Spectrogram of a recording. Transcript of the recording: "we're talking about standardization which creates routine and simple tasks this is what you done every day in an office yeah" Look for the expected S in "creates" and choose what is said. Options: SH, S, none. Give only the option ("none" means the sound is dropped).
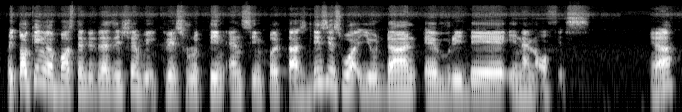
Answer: S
